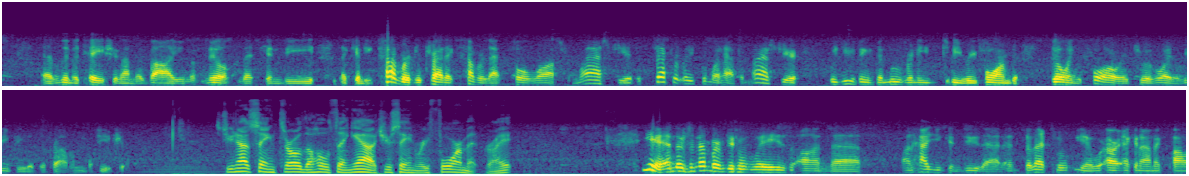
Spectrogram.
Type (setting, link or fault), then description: setting, busy venue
